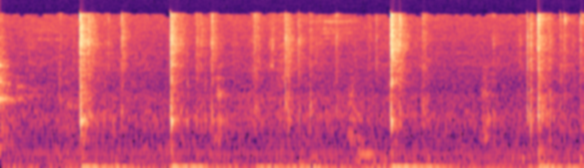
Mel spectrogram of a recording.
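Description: A few separate keystrokes on a computer keyboard, spaced roughly a second apart.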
